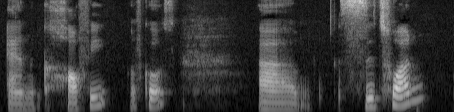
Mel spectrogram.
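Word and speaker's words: Sichuan: coffee of course um suan Cuisine look I I'm not sure if I'm pronouncing it uh 100% accurately either sitan is probably the very English way of pronouncing it um it's a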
